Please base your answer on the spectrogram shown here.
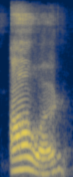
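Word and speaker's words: hour: যেমন এই কথাটা, যেমন এই কথাটা, তারপরে যেমন যেমন এই কথাটা, এই যে কথাগুলো, this is আওয়ার, এইচ is silent letter, so pronunciation হচ্ছে ও, তাই আমরা অ্যান বলি।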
